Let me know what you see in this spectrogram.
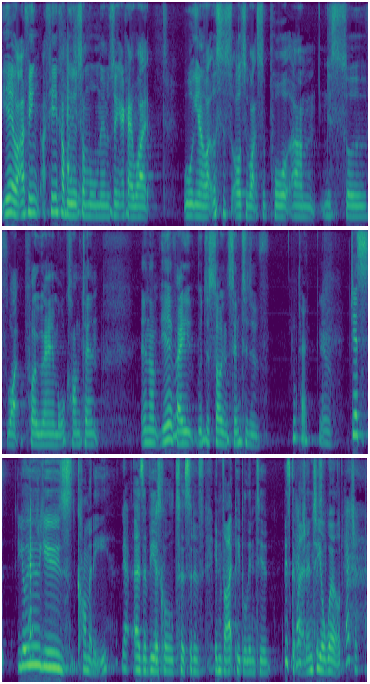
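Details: Woman with Tourette syndrome whose frequent vocal tics are especially the words "biscuit" and "hedgehog"; several times a day her tics intensify until she loses control of her body and speech. Vocal tic (Tourette syndrome).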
